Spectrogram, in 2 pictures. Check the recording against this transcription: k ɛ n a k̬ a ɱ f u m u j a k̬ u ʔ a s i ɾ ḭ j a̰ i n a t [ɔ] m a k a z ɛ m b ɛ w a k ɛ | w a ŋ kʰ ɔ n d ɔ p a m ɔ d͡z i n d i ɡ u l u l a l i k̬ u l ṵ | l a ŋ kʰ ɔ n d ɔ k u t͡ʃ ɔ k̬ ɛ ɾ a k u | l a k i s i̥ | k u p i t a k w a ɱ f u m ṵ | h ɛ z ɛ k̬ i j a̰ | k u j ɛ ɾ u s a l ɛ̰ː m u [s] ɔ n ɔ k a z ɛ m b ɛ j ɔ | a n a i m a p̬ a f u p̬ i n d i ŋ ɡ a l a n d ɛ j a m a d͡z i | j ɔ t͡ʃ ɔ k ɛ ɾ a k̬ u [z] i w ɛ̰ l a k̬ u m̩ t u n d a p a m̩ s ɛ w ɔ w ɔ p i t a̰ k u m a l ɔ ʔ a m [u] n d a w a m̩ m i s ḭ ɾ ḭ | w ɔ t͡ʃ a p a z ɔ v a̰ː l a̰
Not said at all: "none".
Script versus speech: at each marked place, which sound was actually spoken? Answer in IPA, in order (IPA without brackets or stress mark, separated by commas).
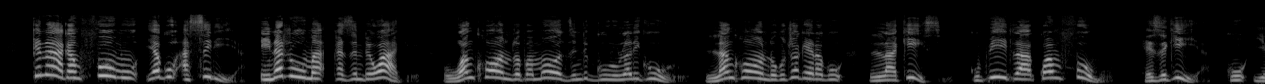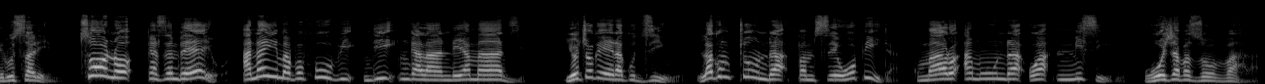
u, t͡s, d͡z, u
